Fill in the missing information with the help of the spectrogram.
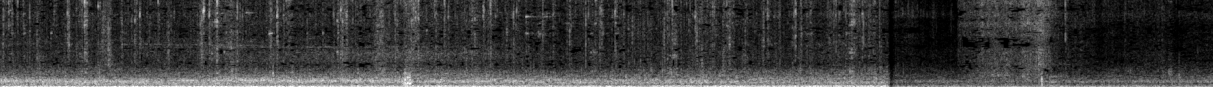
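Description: A large pack of leashed dogs walking on asphalt: many paws and claws pattering, with jingling tags and leash clips, over a car's low engine hum. The sound drops suddenly about seven seconds in.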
